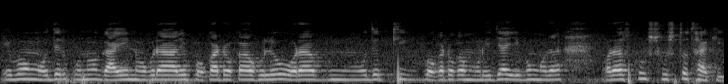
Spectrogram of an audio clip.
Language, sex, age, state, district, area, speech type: Bengali, female, 30-45, West Bengal, Paschim Medinipur, rural, spontaneous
